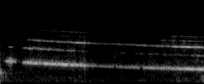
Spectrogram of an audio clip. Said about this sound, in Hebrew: Uh, מישהו נפגע כנראה, ומגיע אמבולנס לקחת אותו.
